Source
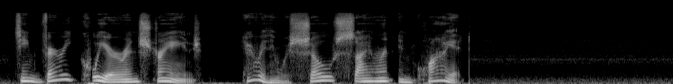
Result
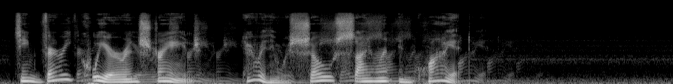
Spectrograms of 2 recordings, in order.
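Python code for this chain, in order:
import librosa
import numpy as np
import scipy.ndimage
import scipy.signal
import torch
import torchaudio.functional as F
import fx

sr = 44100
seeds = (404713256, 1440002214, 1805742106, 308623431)

y = fx.echo_feedback(x, sr, ms=291, feedback_pct=38, wet_db=-20.0)
y = y * librosa.db_to_amplitude(3.0)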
